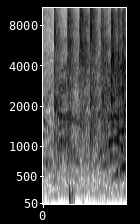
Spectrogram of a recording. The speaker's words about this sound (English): what you're hearing right now is the crowd losing their mind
